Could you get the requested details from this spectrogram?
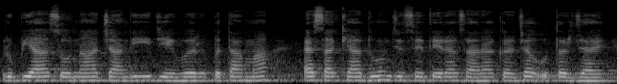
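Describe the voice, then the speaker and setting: A woman voicing an impatient, quick-tempered grown son in a spoken story, keeping a slow, even storyteller delivery. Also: on the low side, close to an everyday voice. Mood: challenging. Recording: echoey room, faint background noise.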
